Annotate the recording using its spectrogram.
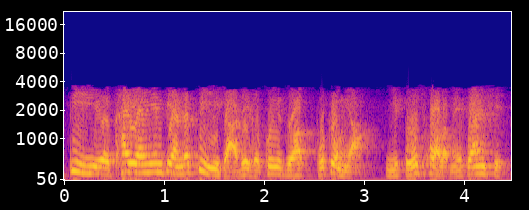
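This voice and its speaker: A man teaching a classroom pronunciation lesson, patiently modeling words slowly for the class to repeat. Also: on the high side, animated. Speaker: language teacher. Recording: echoey room, tinny phone-like sound.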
